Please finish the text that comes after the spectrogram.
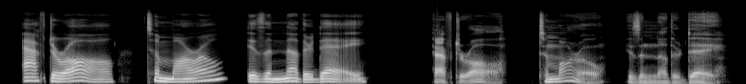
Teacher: Smooth link between after and all, then gentle brightness on tomorrow.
